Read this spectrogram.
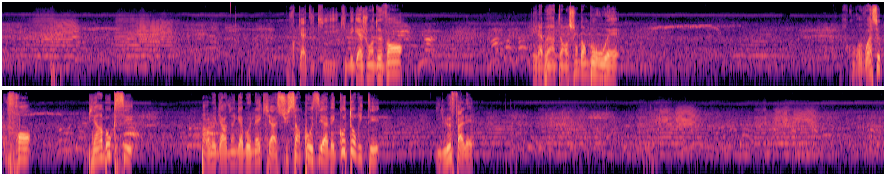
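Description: A large stadium crowd cheers and chants steadily in the distance.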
